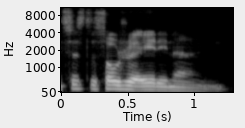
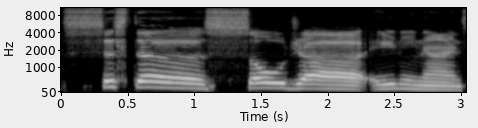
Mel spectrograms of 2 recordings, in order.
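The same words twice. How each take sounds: First: Said in the usual way. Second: "Sister Soldier eighty-nine" sounded out syllable by syllable; slow careful reading. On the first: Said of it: "butcher this username". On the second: Shown as a demonstration. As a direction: read the unfamiliar username slowly and carefully. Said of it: "gonna probably butcher this username".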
